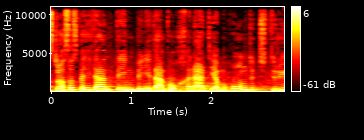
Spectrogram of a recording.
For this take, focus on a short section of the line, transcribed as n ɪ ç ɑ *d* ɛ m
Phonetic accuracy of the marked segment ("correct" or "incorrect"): correct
